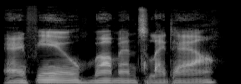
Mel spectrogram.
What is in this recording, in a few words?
A few moments later meme voice male; social media; Meme Sounds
